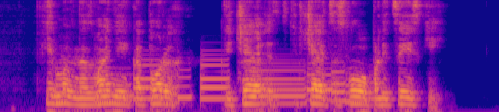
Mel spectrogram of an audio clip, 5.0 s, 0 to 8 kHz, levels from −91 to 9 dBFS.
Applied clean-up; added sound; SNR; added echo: none; Piano; 6 dB; reverberation time 0.2 s.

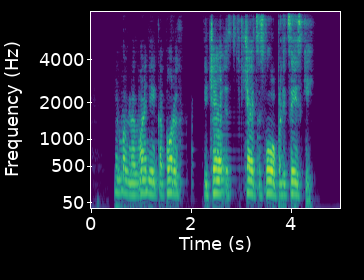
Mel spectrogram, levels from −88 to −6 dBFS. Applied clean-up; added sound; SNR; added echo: neural mask model DeepFilterNet 3.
